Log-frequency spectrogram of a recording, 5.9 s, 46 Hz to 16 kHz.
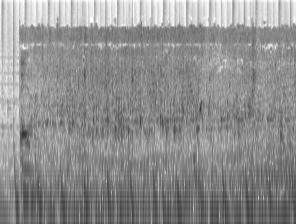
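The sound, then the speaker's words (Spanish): Floodwater being bailed out from inside houses by residents in Grazalema, in the Sierra de Cádiz, Spain, after a storm brought over 340 litres of rain per square metre: a loud, continuous rush of pouring and splashing water with low sloshing thuds underneath, starting abruptly and running steadily throughout. “Allí ya se han superado los 340 litros de agua por metro cuadrado, que es una barbaridad, y los vecinos ya han comenzado a achicar agua del interior de muchas de sus casas.”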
